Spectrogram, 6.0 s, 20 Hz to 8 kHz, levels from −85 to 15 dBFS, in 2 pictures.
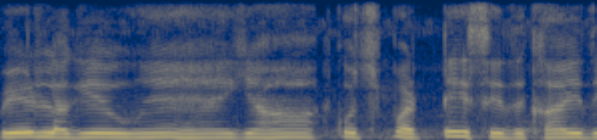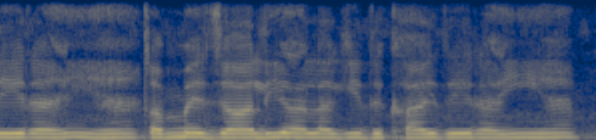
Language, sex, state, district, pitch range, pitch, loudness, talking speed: Hindi, female, Chhattisgarh, Kabirdham, 215-230 Hz, 220 Hz, -19 LUFS, 200 wpm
